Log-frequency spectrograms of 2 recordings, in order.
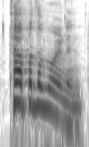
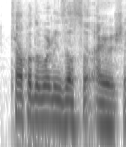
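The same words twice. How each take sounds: First: Mock Irish greeting. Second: Said in the usual way.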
